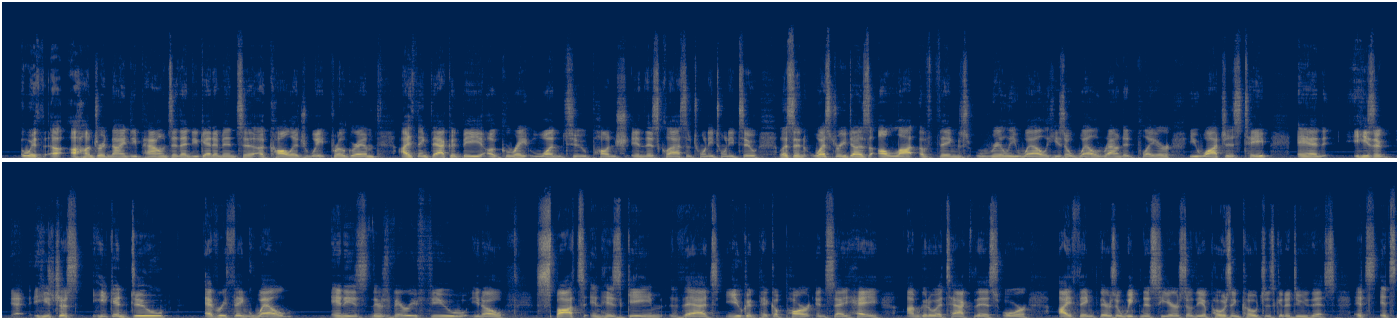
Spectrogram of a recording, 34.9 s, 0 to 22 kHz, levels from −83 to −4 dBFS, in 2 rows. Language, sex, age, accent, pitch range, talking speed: English, male, 20-39, American, 140-170 Hz, 165 wpm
